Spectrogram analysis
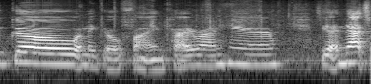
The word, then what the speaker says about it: Chiron: In Greek, it sounds much more like Huron.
